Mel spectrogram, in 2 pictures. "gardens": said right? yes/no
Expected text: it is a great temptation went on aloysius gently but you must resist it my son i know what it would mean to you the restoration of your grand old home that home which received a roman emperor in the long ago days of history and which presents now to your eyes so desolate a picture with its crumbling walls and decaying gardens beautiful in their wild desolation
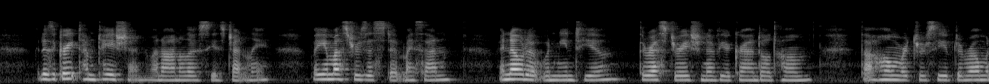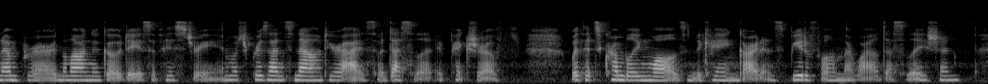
yes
